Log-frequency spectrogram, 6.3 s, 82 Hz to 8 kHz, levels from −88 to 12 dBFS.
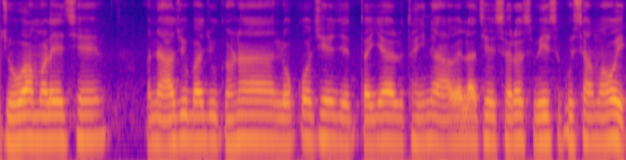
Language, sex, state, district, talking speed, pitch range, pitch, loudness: Gujarati, male, Gujarat, Gandhinagar, 155 wpm, 140-150 Hz, 145 Hz, -17 LUFS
